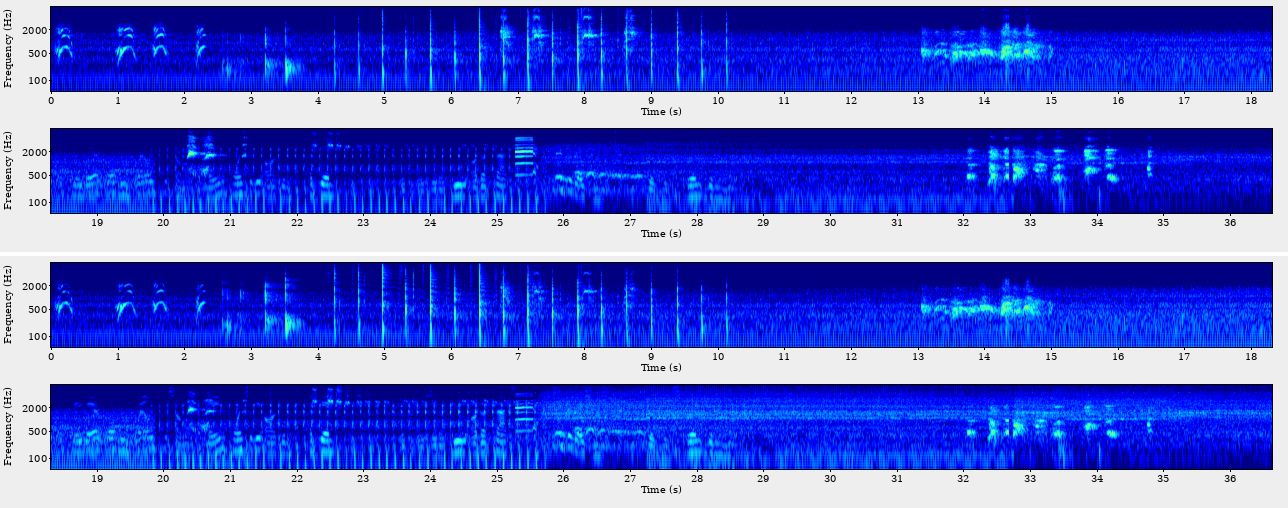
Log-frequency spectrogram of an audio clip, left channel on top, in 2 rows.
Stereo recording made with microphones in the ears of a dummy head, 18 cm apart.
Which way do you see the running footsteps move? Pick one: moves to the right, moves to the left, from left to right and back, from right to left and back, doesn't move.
moves to the left.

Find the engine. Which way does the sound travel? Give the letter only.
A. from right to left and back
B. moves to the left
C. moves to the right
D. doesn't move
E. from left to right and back
C.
